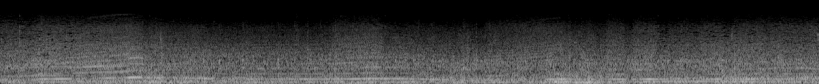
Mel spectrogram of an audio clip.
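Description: An old 1990s Subaru Impreza in Gran Turismo 7 drones steadily under a whooshing road noise, its engine tone holding and shifting slightly in pitch, continuous and moderately loud with no talking.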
